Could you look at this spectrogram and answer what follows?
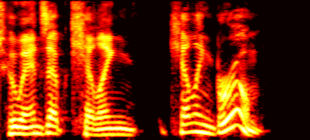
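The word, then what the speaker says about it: Bruttenholm: Hellboy visits his uh, human father figure, Trevor Broom, with, but it's spelled B R U T N H O LM, which, you know, in my mind is Brutinholm, but apparently it's it's pronounced broom.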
